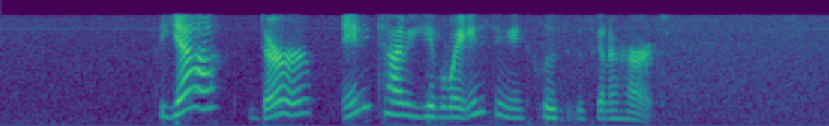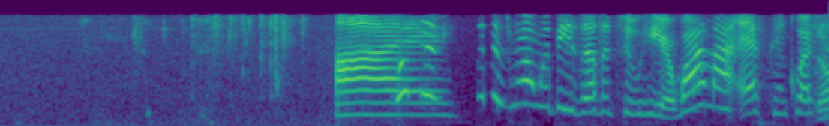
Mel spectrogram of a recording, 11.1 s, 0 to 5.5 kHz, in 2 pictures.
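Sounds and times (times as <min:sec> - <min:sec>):
speech: 0:01.0 - 0:04.5, 0:07.8 - 0:11.0
typing on a computer keyboard: 0:06.5 - 0:07.6.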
